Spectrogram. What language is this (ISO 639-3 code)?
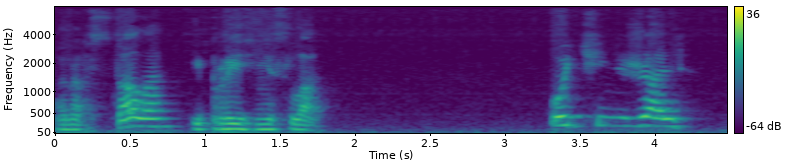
rus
